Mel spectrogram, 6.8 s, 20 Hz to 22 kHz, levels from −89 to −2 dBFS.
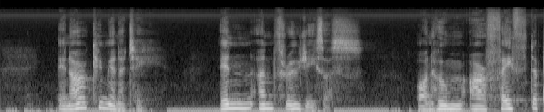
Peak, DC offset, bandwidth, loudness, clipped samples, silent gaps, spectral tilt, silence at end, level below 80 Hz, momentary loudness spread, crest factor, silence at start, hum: -6 dBFS; under 0.1%; 16 kHz; -24 LUFS; under 0.1%; none; -5 dB/octave; 0 s; -38 dBFS; 19 LU; 18 dB; 0 s; none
